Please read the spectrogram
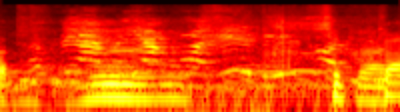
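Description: People's voices talking and calling back and forth, some syllables drawn out into long held vowels.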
